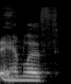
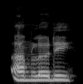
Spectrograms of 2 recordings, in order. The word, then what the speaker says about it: Amleth: saga of of uh they pronounce it amleth it's not how you pronounce it that's a very latin pronunciation i'm gonna butcher it but i think would be like amlodi or amla i can hear that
